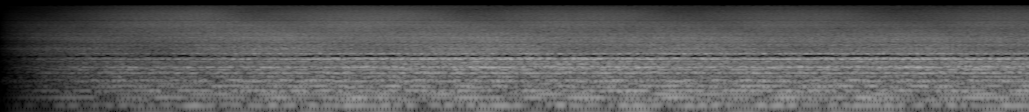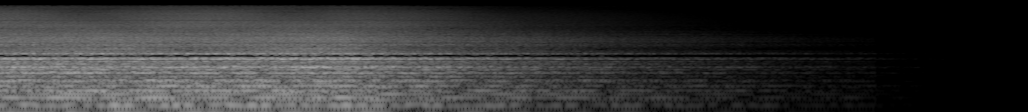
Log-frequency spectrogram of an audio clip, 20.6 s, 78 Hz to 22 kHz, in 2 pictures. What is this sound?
Dramatic choir 4
Deep and dark dramatic choir with alot of disonances. Dreamy and blurry sound is it's qualities.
